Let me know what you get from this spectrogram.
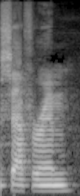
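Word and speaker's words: Seraphim: The song Sepharim or Saraphim, however you want to pronounce it. Here it is. I say saraphim.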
